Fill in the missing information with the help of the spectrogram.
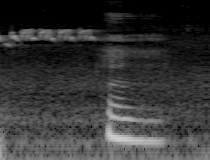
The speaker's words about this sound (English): In this morning time, the sun is rising, the birds singing. It is heaven on earth.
